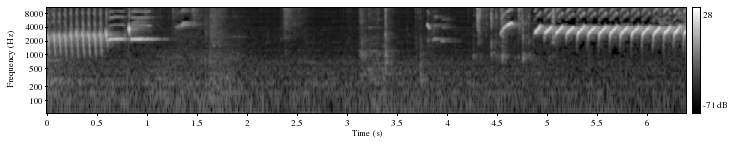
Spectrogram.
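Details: Canary singing for training: a short rapid trill and a clear whistle, scattered soft chirps and a quiet gap, then a loud fast trill of repeated high notes at the end.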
